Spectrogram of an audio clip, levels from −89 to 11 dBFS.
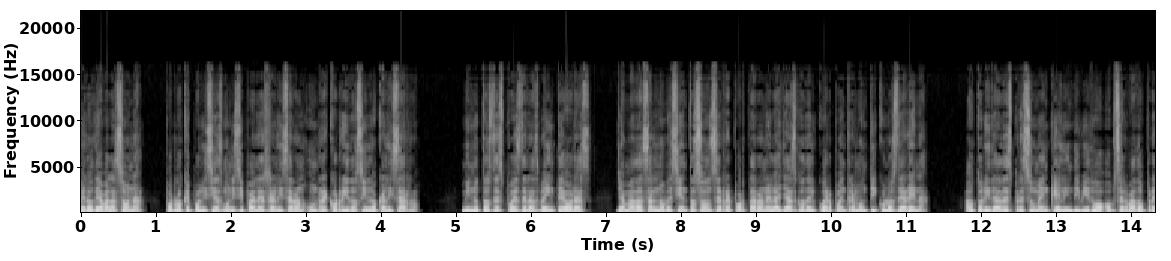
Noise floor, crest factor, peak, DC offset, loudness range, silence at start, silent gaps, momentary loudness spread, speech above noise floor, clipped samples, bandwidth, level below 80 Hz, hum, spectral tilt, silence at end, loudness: -70 dBFS; 12 dB; 0 dBFS; under 0.1%; 1 LU; 0 s; none; 5 LU; 59 dB; under 0.1%; 16.5 kHz; -50 dBFS; none; -6.5 dB/octave; 0 s; -12 LUFS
